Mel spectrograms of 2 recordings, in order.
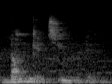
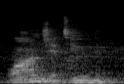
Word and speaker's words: longitude: Ken told me there's a hard G in that word, longitude. And I was always under the assumption that it was longitude.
